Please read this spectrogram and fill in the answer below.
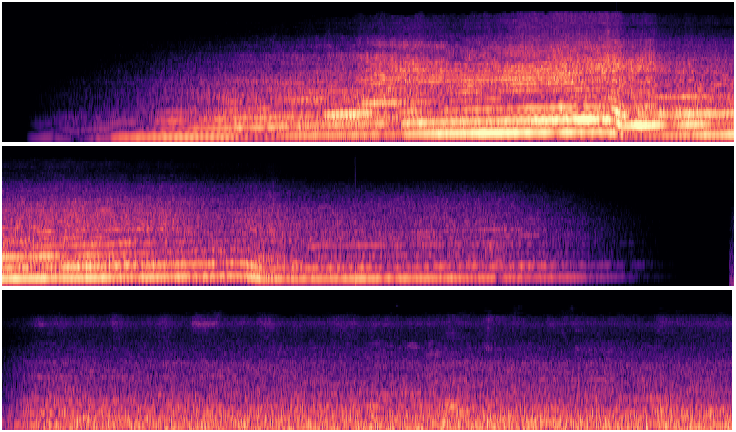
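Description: Car engine revving hard as it accelerates through the gears: its pitch climbs steadily, dropping at two upshifts about three and five seconds in, then fades out. After a brief silence, the steady hubbub of a crowded exhibition hall.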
